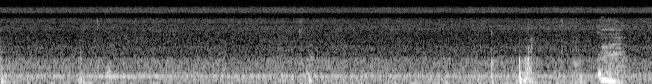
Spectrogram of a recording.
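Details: Japanese honey bees humming inside a storehouse while their nest is removed on request; a level buzzing tone continues under scattered knocks, with louder thumps and a scraping sound near the end.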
